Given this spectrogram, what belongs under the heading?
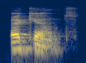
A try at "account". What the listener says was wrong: Too much students say account. Don't stress the k sound because you have to say account, not account. no stress on K, on the double C, which is K. Be careful of the vowel and consonant letters.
